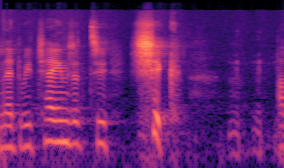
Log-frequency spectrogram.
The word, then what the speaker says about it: chic: So I was thinking controlled human infection challenge, but you have to pronounce it the French way, like chic. Chic. Otherwise, it's like chick, and then you're back to square one.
